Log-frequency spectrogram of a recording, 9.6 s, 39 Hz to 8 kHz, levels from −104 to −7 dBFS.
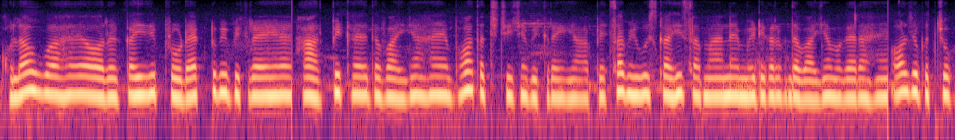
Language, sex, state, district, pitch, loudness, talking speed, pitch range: Hindi, female, Chhattisgarh, Rajnandgaon, 210 Hz, -20 LUFS, 230 wpm, 200-220 Hz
